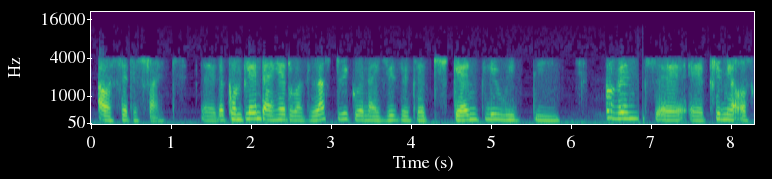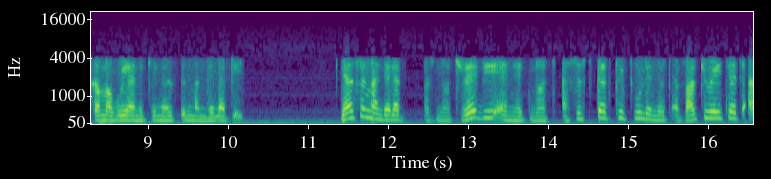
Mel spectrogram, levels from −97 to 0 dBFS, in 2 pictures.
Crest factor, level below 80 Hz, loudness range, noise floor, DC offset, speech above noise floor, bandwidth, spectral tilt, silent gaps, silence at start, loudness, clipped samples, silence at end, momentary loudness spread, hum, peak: 16 dB; -50 dBFS; 3 LU; -49 dBFS; under 0.1%; 28 dB; 4.4 kHz; -8 dB/octave; none; 0.1 s; -21 LUFS; under 0.1%; 0 s; 11 LU; none; -4 dBFS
